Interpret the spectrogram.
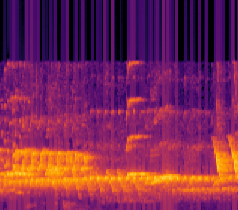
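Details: Male canaries singing together, a sustained high whistled tone with fast trilling beneath and a couple of sharp rising notes at the end; faint low knocks in the background.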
